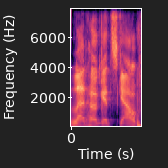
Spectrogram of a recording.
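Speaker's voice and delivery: put-on old-world, courtly medieval knight voice. Friends discussing a movie, one repeats a line in a Camelot voice. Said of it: "Threw on your Camelot voice there".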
